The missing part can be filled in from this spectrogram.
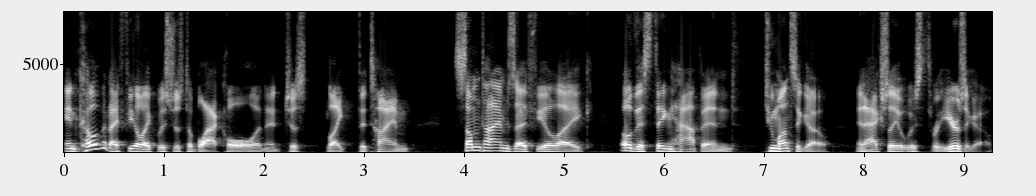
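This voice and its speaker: Low-voiced male podcast host. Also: sing-song, moderate pace, a bit bright. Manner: upbeat scripted intro, then casual questions. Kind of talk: interview hosting.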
